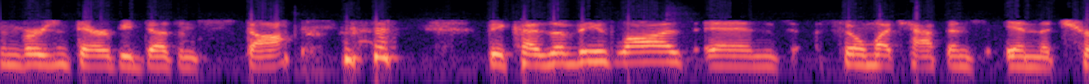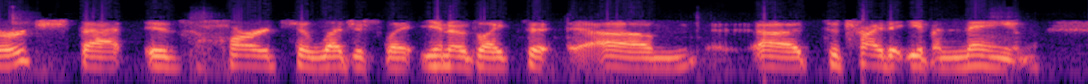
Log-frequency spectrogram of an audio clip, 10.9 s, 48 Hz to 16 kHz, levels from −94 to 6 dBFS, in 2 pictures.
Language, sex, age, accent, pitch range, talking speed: English, female, 30-49, American, 160-200 Hz, 170 wpm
